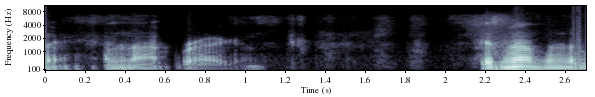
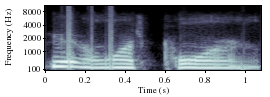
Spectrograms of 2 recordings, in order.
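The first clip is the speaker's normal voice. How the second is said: incredulous friend; 11 semitones higher than usual. Retold or imitated. Imitating his friend's questions.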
